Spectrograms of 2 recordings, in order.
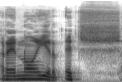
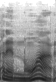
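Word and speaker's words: Renoir: tujuh 4800 hack-code NEMnya renoid harusnya renoar ya bacanya Ya sudahlah apapun lah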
